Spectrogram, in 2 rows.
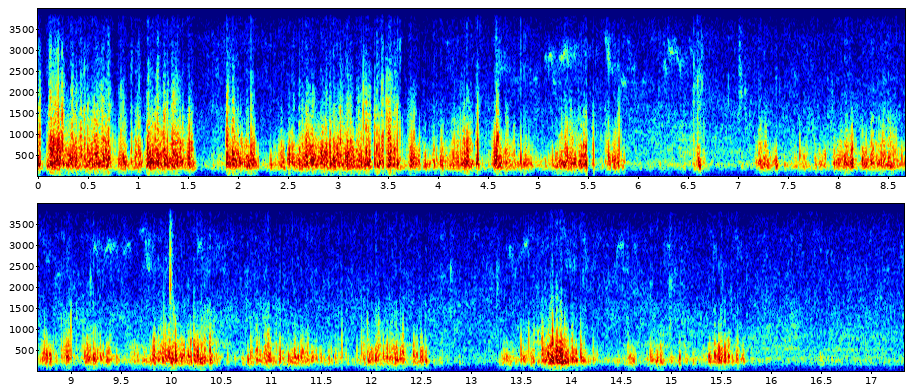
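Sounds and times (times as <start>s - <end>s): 
wind: 0.0s - 17.3s
birds: 4.0s - 10.8s, 12.6s - 17.3s.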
